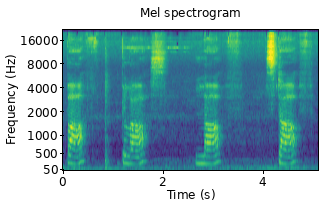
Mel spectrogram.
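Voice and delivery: "Bath", "glass", "laugh", "staff" all with long "ah"; southern British broad A in "Bath", "glass", "laugh", "staff"; long AH vowel. Shown as a demonstration. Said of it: "the way that I pronounce words".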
